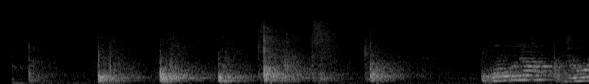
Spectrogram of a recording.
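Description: Boots stomp and scuff on a wooden floor in an echoing room.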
